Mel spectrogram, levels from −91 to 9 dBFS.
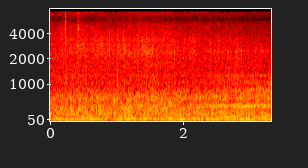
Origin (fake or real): fake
